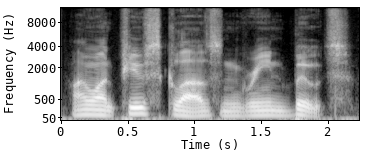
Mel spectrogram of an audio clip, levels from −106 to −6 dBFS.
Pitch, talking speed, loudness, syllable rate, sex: 105 Hz, 190 wpm, -17 LUFS, 3.9 syllables/s, male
